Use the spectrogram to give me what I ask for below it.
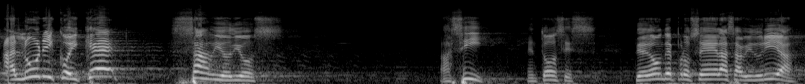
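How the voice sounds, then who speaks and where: High-pitched shouting pastor in a hall. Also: male voice, clear, resonant tone. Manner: swings from soft to shouting, calls out to the congregation. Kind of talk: sermon.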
